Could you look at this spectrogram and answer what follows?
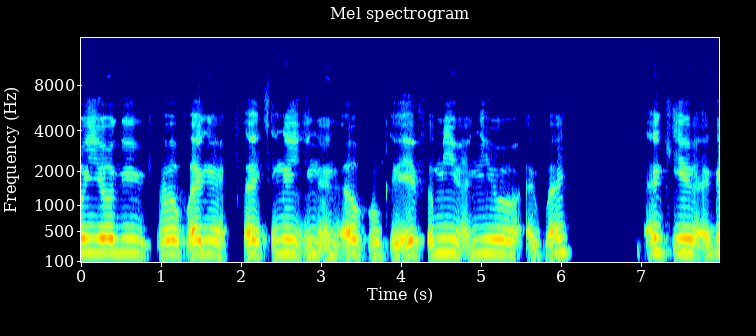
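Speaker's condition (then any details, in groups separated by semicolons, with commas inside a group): Cerebral palsy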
